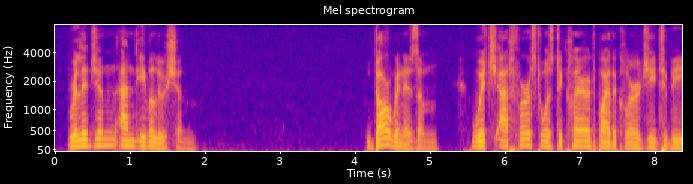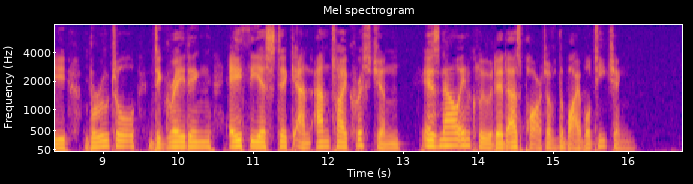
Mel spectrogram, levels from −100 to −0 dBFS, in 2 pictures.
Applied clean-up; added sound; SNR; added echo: none; none; none; none.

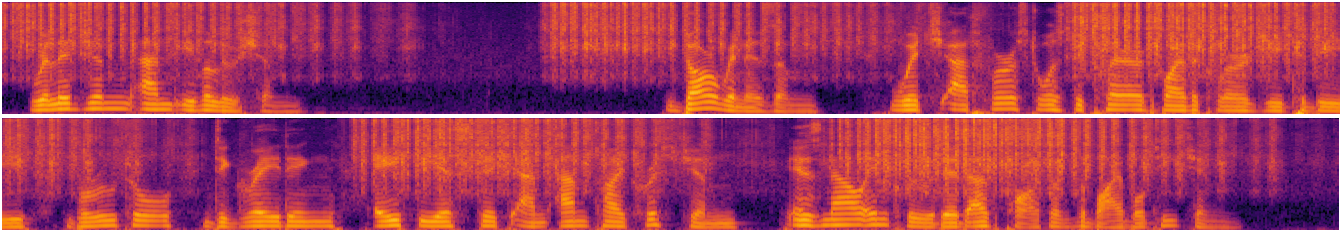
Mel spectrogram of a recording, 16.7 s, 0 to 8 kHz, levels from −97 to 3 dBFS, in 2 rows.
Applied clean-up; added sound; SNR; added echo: none; Rattle (instrument); 3 dB; none.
